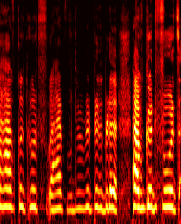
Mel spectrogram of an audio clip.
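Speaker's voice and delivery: stumbling, laughing false starts; tongue-tied. Real, not acted. Been talking for too long, tongue-tied. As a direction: trip over the words and splutter into a laugh. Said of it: "I can't speak anymore".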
